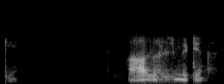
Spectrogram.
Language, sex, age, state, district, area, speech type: Kashmiri, male, 30-45, Jammu and Kashmir, Anantnag, rural, conversation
